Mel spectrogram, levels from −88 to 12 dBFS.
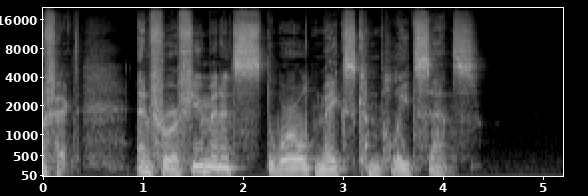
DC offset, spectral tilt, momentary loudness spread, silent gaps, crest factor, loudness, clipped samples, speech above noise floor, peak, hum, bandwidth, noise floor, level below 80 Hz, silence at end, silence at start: under 0.1%; -3.5 dB/octave; 12 LU; none; 14 dB; -19 LUFS; under 0.1%; 51 dB; -6 dBFS; none; over 20 kHz; -70 dBFS; -46 dBFS; 0.9 s; 0 s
